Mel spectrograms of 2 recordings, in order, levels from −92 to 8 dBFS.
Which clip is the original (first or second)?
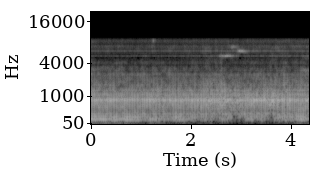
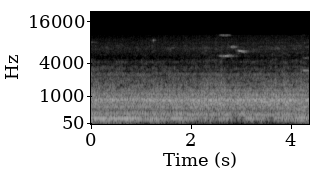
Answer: second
